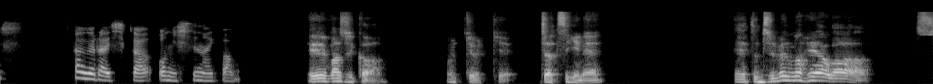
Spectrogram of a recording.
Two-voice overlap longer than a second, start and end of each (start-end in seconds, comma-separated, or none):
none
